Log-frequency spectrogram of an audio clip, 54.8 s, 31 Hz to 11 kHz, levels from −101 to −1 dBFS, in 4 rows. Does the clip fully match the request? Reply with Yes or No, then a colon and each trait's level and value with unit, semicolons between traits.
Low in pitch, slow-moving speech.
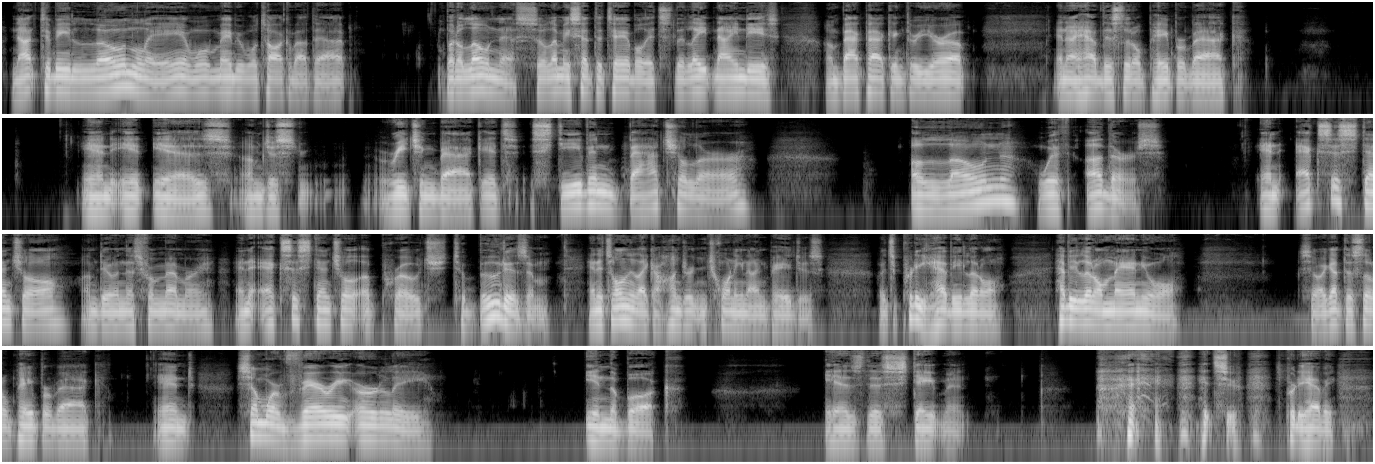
Yes: very low, 95 Hz; slow, 100 wpm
